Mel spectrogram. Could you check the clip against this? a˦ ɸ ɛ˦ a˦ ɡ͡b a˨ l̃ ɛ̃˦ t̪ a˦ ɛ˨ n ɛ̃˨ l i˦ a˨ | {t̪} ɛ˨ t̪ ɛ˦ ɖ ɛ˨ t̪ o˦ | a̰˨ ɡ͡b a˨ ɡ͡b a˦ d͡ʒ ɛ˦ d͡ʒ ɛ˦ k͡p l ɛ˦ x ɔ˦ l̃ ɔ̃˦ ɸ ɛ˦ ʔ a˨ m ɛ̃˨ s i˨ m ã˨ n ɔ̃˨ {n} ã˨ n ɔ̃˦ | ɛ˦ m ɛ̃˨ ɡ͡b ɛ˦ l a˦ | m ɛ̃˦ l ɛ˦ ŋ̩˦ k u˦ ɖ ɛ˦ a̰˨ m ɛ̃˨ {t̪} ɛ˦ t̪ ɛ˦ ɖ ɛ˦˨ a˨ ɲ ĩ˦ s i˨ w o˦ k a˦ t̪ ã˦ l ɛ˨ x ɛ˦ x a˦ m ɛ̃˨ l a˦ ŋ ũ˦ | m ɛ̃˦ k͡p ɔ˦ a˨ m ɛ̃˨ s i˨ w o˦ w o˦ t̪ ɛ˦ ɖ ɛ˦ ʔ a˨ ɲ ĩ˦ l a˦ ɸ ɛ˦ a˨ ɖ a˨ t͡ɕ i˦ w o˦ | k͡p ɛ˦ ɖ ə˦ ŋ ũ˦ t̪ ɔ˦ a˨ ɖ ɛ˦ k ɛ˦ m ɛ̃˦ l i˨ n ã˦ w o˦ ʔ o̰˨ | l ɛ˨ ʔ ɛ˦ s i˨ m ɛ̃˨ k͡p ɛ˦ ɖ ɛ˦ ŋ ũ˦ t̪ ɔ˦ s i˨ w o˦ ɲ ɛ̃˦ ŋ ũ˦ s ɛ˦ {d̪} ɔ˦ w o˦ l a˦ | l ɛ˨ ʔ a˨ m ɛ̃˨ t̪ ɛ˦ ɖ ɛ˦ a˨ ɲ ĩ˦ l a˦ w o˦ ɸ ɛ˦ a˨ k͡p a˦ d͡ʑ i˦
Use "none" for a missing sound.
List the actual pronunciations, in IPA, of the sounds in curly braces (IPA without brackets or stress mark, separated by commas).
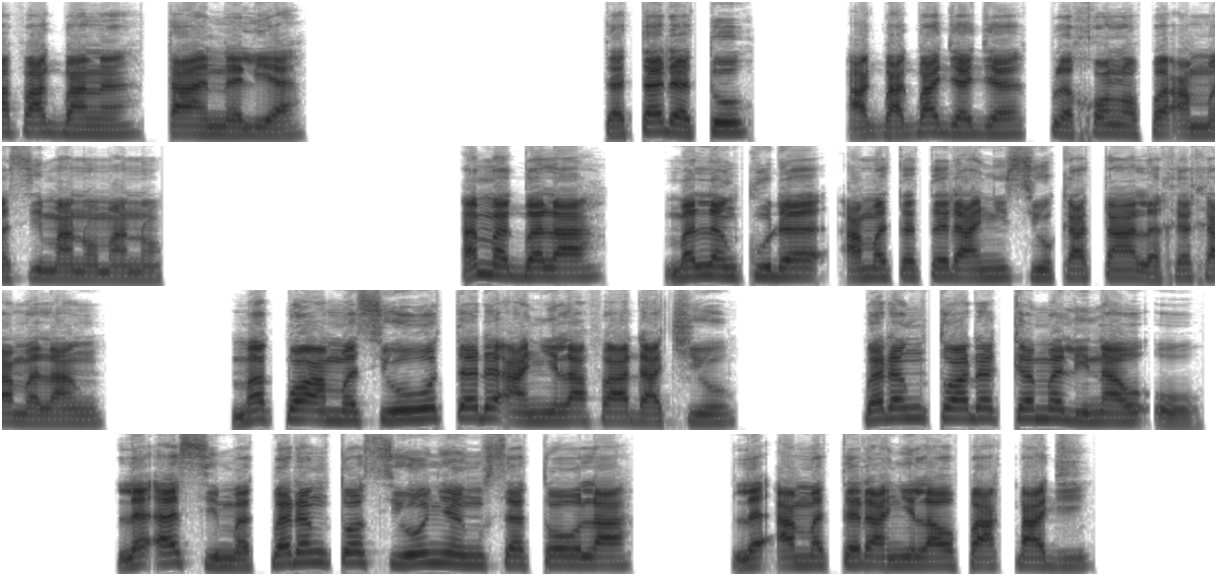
t̪, m, t̪, t̪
